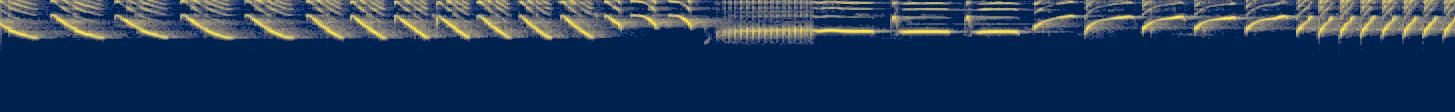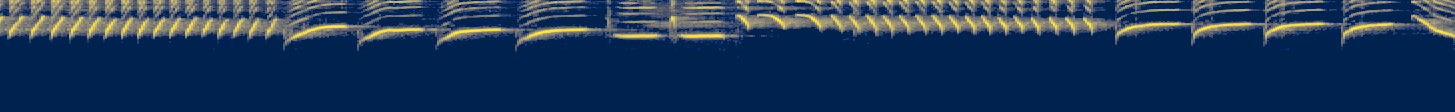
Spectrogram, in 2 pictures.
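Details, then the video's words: A canary sings a long varied phrase of sharp descending chirps in quick series, a buzzy note, fast rolling trills and rising whistled swoops, one tour following another without pause. "The Lazy Canary Sounds Immediately After Hearing the Sound of the Canary This One || Voice of Canary"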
